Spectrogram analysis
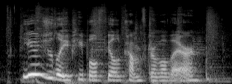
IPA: ˈjuʒəli ˈpipəl fil ˈkʌmftərbəl ðɛr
